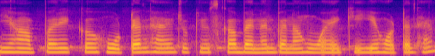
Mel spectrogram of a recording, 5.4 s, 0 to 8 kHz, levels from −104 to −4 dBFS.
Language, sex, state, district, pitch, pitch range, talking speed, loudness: Hindi, female, Chhattisgarh, Kabirdham, 220 Hz, 215-225 Hz, 175 wpm, -24 LUFS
